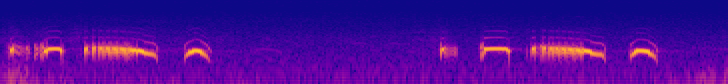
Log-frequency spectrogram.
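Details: Spotted dove calling to pull in wild doves, played to excite decoy birds. Two low, mellow phrases about three seconds apart: quick introductory coos, a long trilling note sliding downward, and a final rounded coo.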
